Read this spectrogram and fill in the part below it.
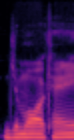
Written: jamal CAIN

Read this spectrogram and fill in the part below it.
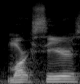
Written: mark SEARS

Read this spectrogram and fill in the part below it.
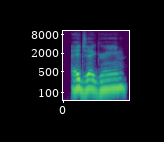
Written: AJ Green

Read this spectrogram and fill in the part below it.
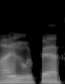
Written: Rayan Rupert

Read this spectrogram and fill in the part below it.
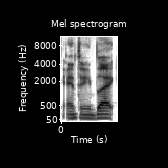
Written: anthony BLACK

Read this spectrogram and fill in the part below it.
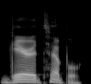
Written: Garrett Temple

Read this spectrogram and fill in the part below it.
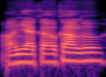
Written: Onyeka Okongwu

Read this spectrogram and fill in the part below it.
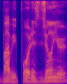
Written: bobby PORTIS JR

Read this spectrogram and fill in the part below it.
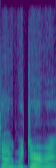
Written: Doug McDermott

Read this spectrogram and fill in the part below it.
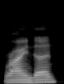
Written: Ryan Dunn

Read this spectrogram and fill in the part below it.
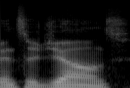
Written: Spencer Jones

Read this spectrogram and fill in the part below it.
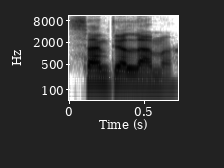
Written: santi ALDAMA

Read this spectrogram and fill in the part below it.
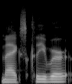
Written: Maxi Kleber

